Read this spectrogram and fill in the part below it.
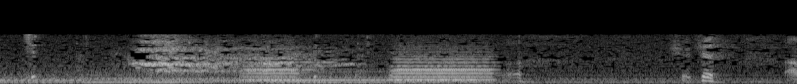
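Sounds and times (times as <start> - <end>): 
engine rumble: 0.0 - 7.9
vehicle braking hard and swerving: 1.3 - 3.9
speech: 7.0 - 7.3.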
